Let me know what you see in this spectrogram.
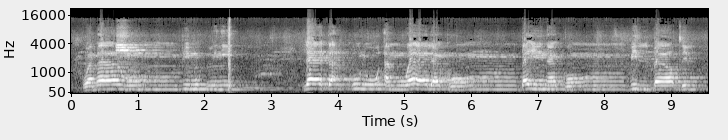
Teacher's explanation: مخفاة بتضعيف انطباق الشفتين، يعني انطباق ضعيف حبة في ارتعاش، يعني زي بقول مرتعش شفتان مرتعشتان في حبة رعشة كده بتدي بتضعف قوة الايه الميم، صوت الميم صح كده. · Term: إخفاء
